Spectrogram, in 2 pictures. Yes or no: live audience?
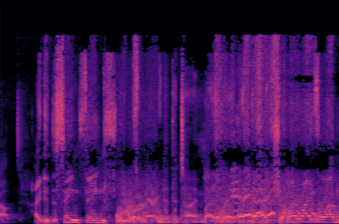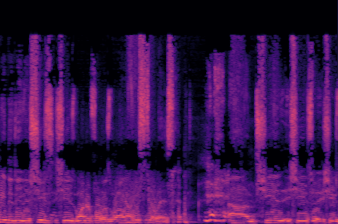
yes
